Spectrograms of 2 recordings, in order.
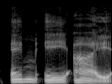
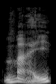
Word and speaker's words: mai: isn't it it's the word the my my m-a-i and it kind of means two things see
